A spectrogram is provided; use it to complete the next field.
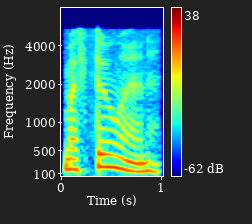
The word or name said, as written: Methuen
